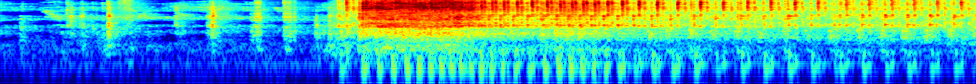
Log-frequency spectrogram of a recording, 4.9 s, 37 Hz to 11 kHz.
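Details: 70cc motorcycle engine before tappet adjustment: after a few kicks it catches and settles into a fast, loud ticking clatter over the idle; loose tappet clearance.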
